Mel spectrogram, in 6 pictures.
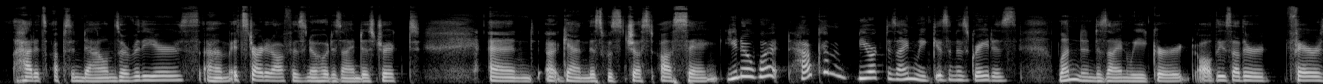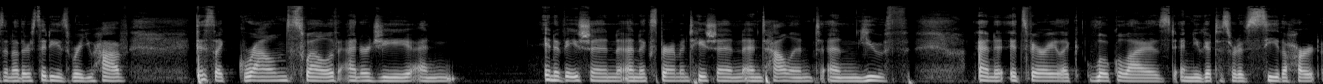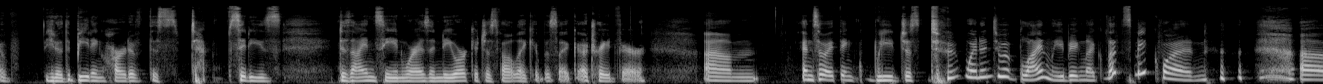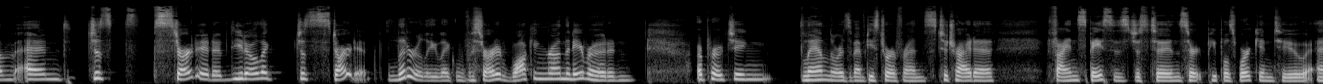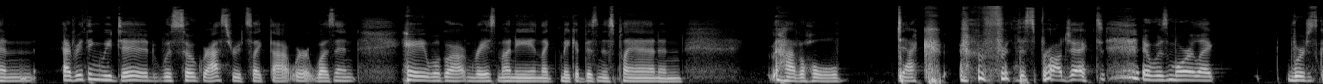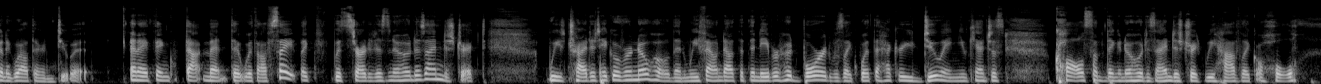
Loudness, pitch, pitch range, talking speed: -21 LUFS, 180 Hz, 165-200 Hz, 190 wpm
